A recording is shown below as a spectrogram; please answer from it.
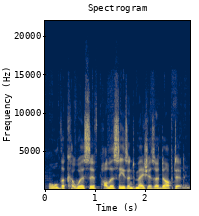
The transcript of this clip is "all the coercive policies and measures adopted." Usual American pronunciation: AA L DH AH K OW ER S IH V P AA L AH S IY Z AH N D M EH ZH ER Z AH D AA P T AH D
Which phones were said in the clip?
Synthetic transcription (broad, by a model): AA L DH AH K OW ER S IH V P AA L AH S IY Z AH N M EH ZH ER Z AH D AA P T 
